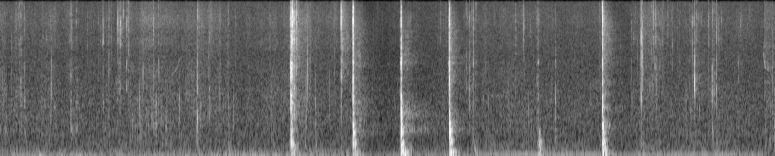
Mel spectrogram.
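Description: Sharp woody chops as a chaga conk is hacked off a birch trunk: about five hard strikes over a few seconds, with a few lighter knocks between them.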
